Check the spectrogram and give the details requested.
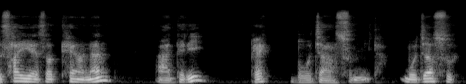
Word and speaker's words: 모자수: 모자수 이름이 좀 이상하죠? 근데 모세라는 말의 일본식 발음입니다.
